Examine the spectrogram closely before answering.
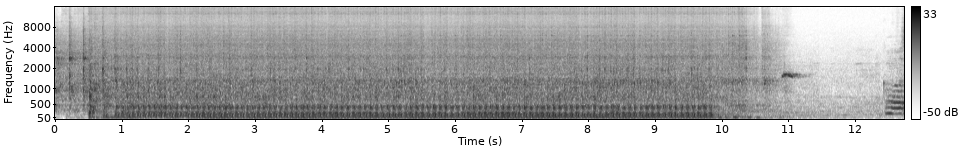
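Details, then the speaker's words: Harley-Davidson Dyna V-twin after starter-noise repair (clatter traced to compensator part, replaced): starter spins briefly, fires cleanly into steady lumpy idle with no engagement clatter, then shuts off; normal healthy start, problem resolved. "viram problema resolvido três partidas seguidas sempre com a outra peça na segunda partida sem chance problema resolvido"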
